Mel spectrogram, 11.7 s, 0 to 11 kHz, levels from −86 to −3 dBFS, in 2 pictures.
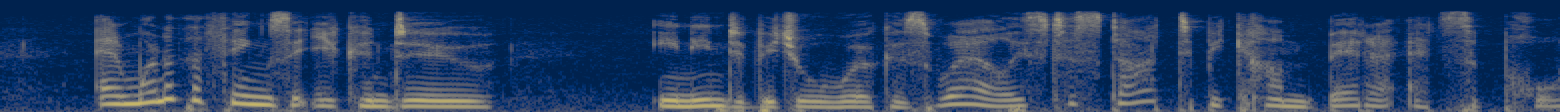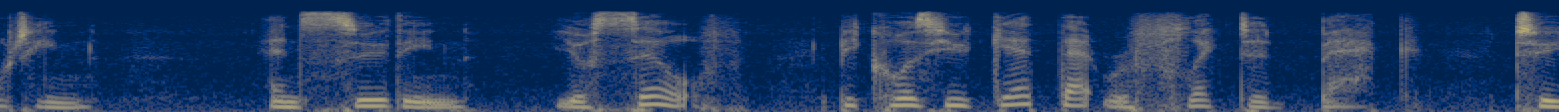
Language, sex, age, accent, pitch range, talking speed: English, female, 40-59, Australian, 165-235 Hz, 165 wpm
